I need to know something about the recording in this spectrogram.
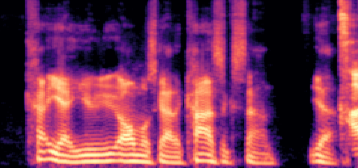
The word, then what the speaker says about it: Kazakhstan: Okay, pronounce number four. Kaz what the Kazakan. Kazan. Yeah, you almost got it. Kazakhstan.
